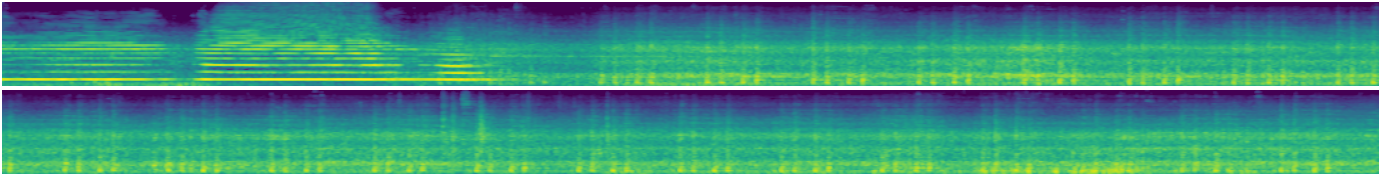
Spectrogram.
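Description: Indian Railways superfast express train passing through a station at full speed. The locomotive horn gives two loud blasts, the second one longer and dropping in pitch at its end. Then come the coaches going by in a steady rumble with a rapid clickety-clack of wheels over the rail joints.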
